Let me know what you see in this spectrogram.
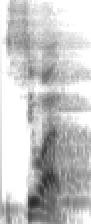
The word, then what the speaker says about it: السواك: بالسواك، السواك الكل يعرف، لكن من باب المعرفة العلمية شرعا ولغة، فالسواك هكذا بهذا النطق، السواك بكسر السين في اللغة يطلق على الفعل، سواك يعني الفعل يعني التسوق، ويطلق على الآلة التي تسوك بها، فيقال هذا سواك.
